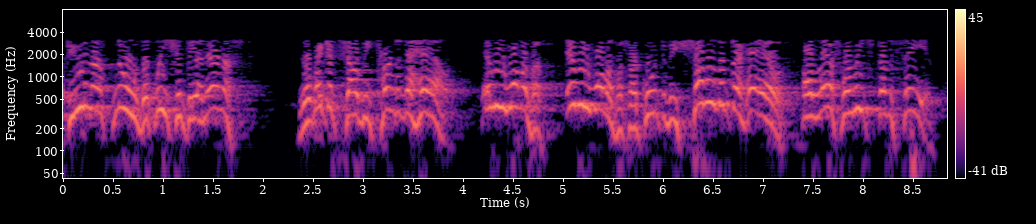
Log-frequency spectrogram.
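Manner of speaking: urgent pleading. Retold or imitated.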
